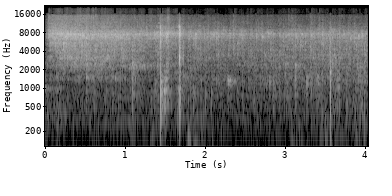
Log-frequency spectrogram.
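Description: Onion, curry leaves and green chillies sauté in a pan with a steady, bright sizzle throughout, broken by a few sharp clinks of a spoon against the pan.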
